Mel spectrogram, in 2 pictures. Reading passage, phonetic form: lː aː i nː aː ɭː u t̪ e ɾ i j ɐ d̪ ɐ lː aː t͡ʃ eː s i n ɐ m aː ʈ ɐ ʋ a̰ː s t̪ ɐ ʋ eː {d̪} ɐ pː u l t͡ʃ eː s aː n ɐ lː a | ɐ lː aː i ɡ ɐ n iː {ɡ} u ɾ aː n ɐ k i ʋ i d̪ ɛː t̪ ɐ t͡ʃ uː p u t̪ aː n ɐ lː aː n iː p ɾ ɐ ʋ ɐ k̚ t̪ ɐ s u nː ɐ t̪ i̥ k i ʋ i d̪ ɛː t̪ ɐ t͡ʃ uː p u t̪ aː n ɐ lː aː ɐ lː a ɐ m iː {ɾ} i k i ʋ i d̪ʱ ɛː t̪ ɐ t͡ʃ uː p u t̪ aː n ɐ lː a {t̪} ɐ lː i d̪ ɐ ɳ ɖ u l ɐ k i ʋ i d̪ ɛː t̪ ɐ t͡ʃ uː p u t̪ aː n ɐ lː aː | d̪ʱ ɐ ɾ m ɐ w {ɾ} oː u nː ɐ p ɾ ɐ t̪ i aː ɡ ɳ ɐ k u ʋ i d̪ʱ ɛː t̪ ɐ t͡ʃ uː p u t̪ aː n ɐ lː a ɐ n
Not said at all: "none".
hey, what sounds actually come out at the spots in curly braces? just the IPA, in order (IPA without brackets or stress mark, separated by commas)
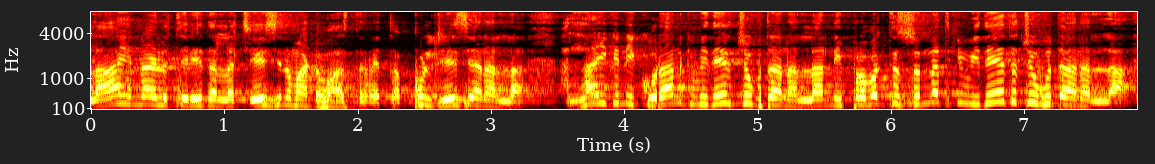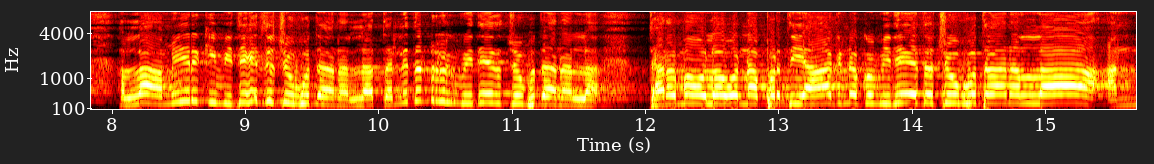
t̪, k, ɾ, t̪, l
